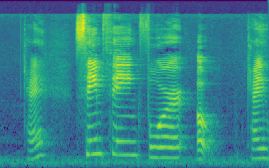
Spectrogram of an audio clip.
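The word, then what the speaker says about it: eau: Same thing for O, okay? Water, O. Here's how we spell it, E-A-U. We don't say le O, because if we did, we would have two E's together, okay?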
